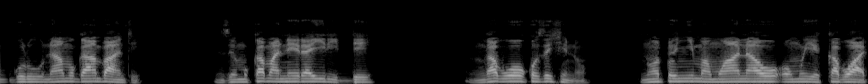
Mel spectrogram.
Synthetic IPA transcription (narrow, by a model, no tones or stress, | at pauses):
ɡːulunaːmuɡaːmbaːnti | nze̞mukamane̞ːɾajiɾidːe̞ | ŋɡaβwo̞ːko̞ze̞cino̞ | no̞ːto̞ɲːimamwaːnawo̞ʔːmuje̞kːaβwaːt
